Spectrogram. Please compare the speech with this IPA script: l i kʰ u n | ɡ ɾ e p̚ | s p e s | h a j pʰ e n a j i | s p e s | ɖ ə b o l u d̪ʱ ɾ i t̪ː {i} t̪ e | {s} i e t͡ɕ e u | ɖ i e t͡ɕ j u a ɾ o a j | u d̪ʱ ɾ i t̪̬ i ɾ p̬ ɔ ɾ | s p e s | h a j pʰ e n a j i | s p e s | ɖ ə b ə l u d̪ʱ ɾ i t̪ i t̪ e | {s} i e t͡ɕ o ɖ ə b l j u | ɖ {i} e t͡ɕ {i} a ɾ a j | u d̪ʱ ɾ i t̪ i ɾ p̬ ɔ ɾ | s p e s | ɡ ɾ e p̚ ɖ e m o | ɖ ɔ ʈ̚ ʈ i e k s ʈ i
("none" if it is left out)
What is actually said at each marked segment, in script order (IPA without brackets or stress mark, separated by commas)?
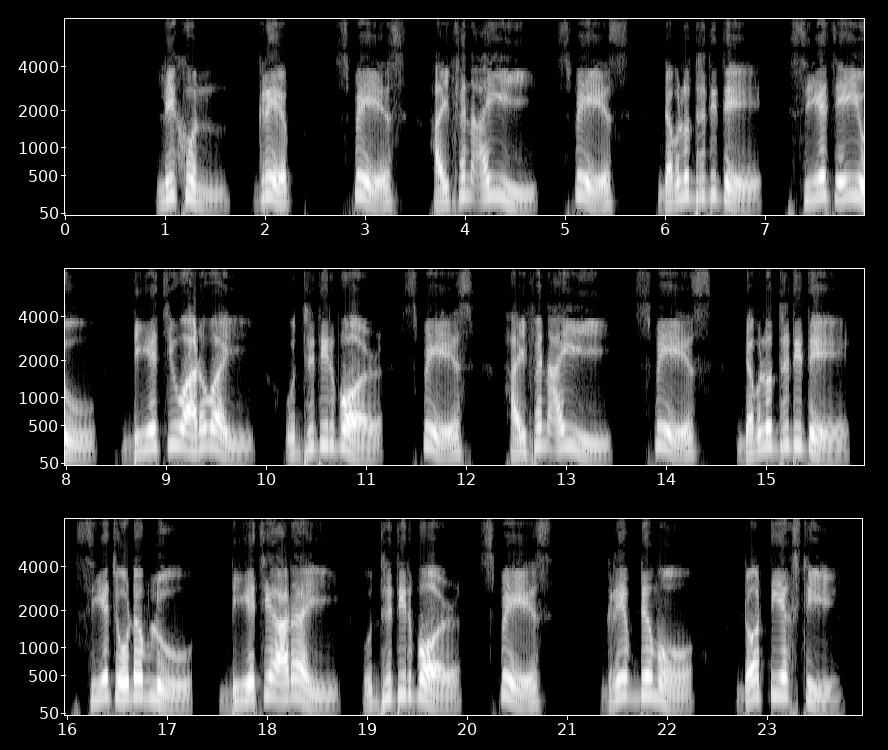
i, s, s, i, e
